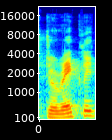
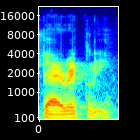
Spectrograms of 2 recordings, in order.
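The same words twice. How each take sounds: First: DIRECTLY as "dih-REKT-lee", short first vowel; American pronunciation. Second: DIRECTLY as "DIE-rekt-lee", first syllable like "die"; British pronunciation. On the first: Teacher recapping for Dari students, DIRECTLY the American way, "dih-REKT-lee". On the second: Teacher recapping for Dari students, DIRECTLY the British way, "DIE-rekt-lee". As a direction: open DIRECTLY on a long "die". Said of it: "در بریتیش directly". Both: Shown as a demonstration.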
